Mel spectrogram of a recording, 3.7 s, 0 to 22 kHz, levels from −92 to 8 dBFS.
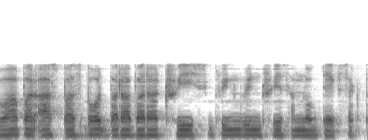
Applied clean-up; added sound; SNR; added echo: neural mask model DeepFilterNet 3.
